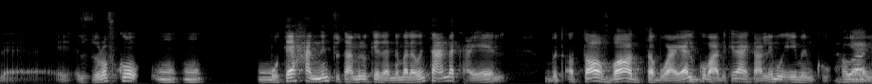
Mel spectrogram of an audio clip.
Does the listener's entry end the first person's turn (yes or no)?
yes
